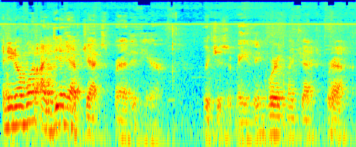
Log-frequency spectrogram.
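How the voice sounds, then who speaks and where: Older female children's story host, low-to-mid register for a woman, sing-song reading with chatty asides, roomy echo. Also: sing-song, normal speed, creaky, slight background noise. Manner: addresses young listeners directly. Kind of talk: reading nursery rhymes aloud to children. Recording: roomy, echoing room sound.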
